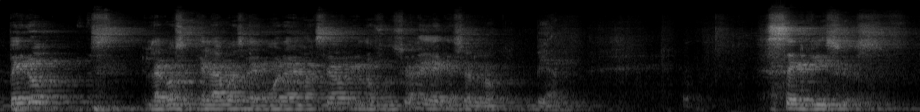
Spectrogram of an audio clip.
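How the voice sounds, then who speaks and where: An older man with a Chilean accent, a professor giving an animated, conversational talk to an audience, full of rhetorical questions and restarts. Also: mid-range voice, moderate pace, slight background noise. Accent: Chilean Spanish. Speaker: professor speaking at a book presentation. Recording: very echoey room.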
